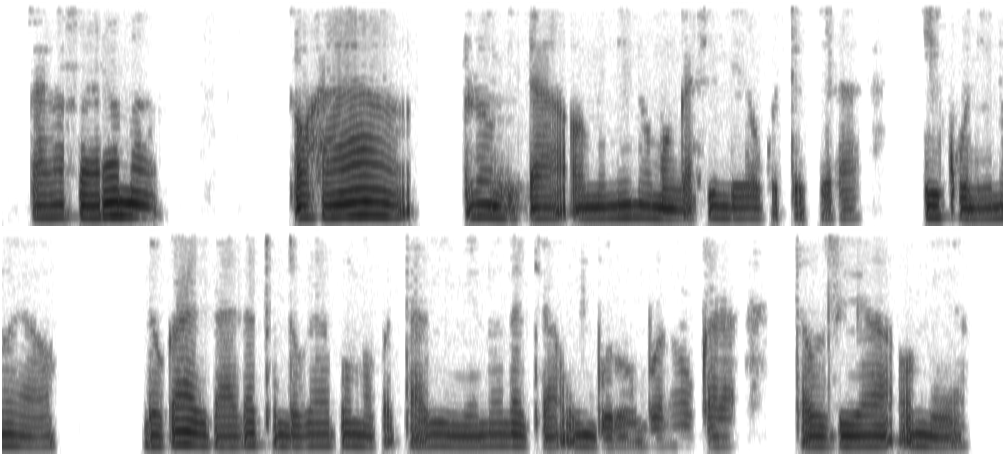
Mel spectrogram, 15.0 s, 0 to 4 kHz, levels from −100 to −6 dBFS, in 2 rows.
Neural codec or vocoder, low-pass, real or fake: none; 3.6 kHz; real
